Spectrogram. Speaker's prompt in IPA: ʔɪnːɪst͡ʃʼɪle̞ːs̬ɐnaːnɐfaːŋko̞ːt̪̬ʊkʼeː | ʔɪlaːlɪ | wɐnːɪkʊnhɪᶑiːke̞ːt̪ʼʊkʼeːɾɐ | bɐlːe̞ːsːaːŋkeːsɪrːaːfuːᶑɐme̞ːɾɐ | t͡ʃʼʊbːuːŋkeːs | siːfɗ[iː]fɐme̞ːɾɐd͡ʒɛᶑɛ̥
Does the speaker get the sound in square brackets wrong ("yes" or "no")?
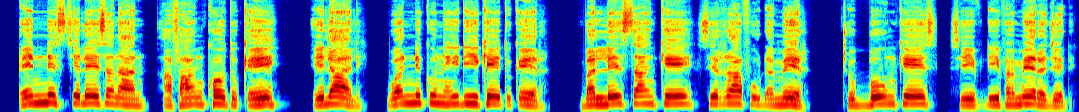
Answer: no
